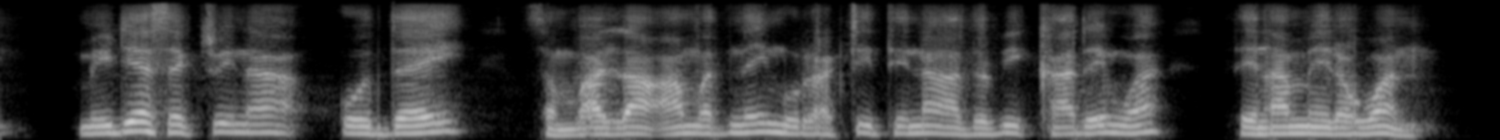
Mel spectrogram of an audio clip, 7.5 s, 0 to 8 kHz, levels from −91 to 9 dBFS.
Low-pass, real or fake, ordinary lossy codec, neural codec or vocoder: 7.2 kHz; fake; AAC, 48 kbps; codec, 16 kHz, about 1 kbps, DyCAST, with the encoder's durations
